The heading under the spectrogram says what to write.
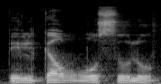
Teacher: تا کو باریک پڑھیں گے، لام کو ہلانا نہیں ہے، کاف کو باریک پڑھیں گے، ٹھیک ہے۔ را کو موٹا ادا کرنا ہے، را کے اوپر پیش ہے۔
